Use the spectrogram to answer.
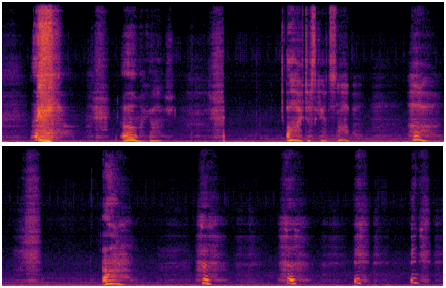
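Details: Acted sneezing fit; the person suspects an allergy and says something got up the nose and tickles. About seven or eight sneezes, each with a sharp in-breath and a following gasp, over soft music.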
